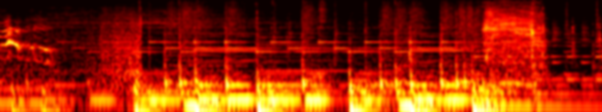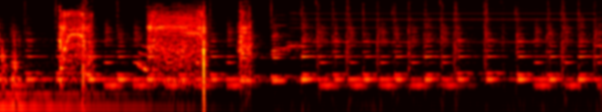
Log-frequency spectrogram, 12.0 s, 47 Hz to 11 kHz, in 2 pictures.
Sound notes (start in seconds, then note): 6.6 power drill screaming; 9.1 playful music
